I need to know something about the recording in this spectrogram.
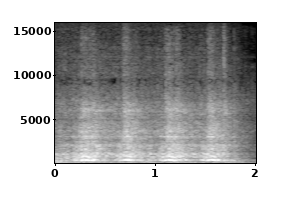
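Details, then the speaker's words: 1963 Chevy C10 under restoration, first key turn after a bad starter; no fuel hooked up yet: even, strong cranking pulses about two per second, nothing grinding; starter turns the engine over properly, normal cranking. "Well, we have power. Now we just need a little bit of gasoline, and this thing is going to start right up."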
